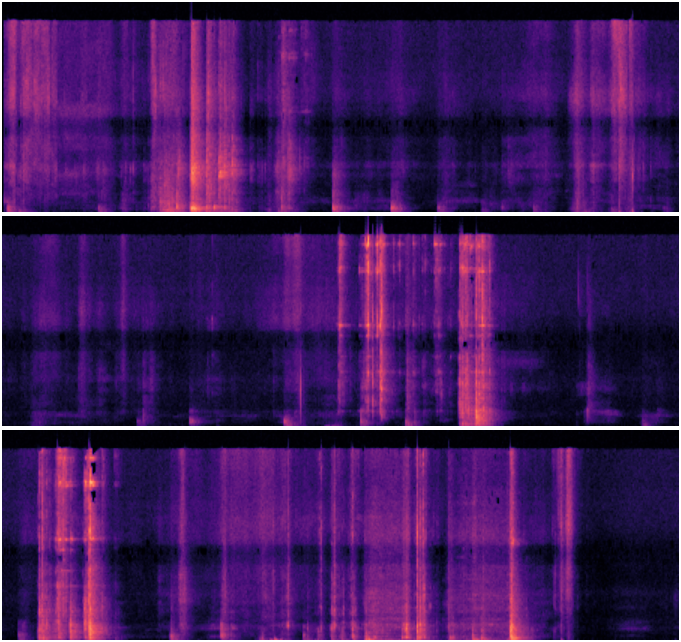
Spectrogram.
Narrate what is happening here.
I walked to a drawer, opened it, searched briefly, closed it, and jingled my keychain.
